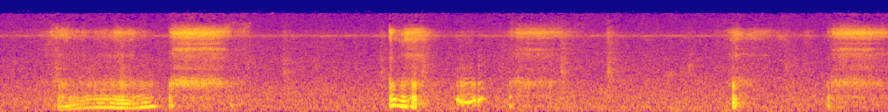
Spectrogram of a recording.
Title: Cat Snoring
